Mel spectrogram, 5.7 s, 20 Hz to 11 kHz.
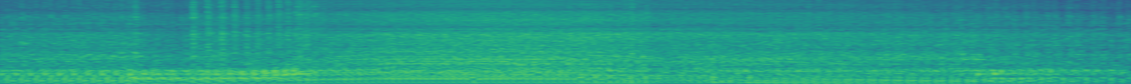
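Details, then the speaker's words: Husqvarna YTH2348 riding mower idling: small single-cylinder engine with uneven, loping beat that sags and recovers; rough idle, owner suspects low fuel or the plugs, not confirmed. "But what I would really like to do, she's idling down pretty hard now, is get that front end straight. We got a little bit of a rough idle."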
